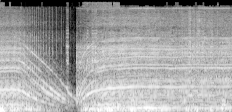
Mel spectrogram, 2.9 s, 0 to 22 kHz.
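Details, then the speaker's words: UMX Timber X RC plane after a windy night flight with battery at 11 volts; electric motor whirs with sweeping pitch and rough scraping under throttle, possibly the canopy rubbing the motor with the front end thought to be bent up; wires also push the hatch up. "probably hear it actually I think if I yeah the wires inside are pushing the back of uh the hatch up so that might also be an issue"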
